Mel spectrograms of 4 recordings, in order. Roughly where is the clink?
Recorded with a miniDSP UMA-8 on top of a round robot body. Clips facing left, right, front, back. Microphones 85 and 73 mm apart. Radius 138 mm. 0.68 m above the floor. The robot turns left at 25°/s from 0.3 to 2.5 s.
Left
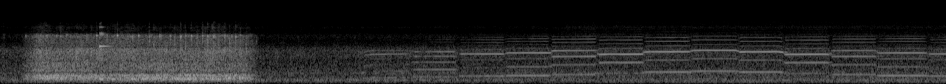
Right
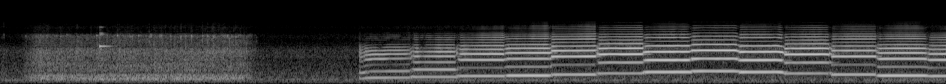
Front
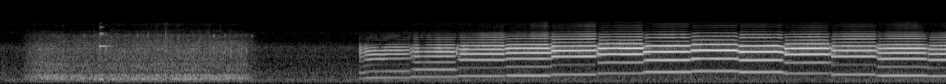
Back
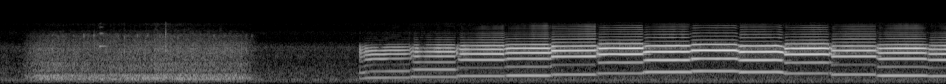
Ahead left.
